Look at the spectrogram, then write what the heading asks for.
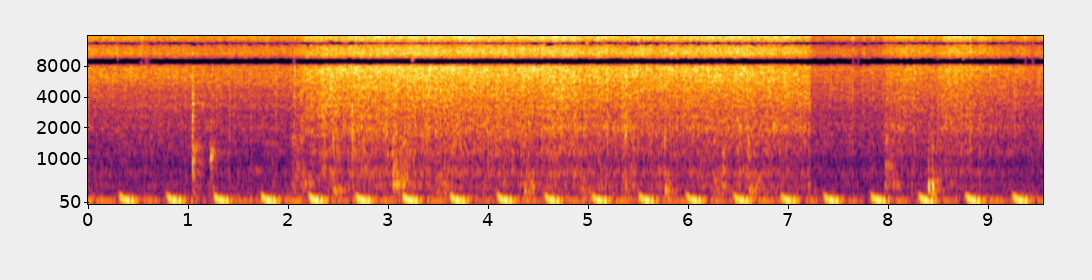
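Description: Onion, garlic and tomato pieces sizzling in hot oil in a non-stick wok while a wooden spatula stirs them. The sizzle gets louder about two seconds in and eases off near the end.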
